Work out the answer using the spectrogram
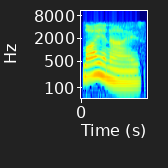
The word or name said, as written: lionize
